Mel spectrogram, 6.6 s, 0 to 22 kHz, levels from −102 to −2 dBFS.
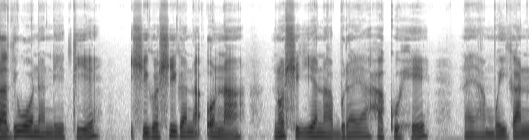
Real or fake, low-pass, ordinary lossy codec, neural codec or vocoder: real; none; none; none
